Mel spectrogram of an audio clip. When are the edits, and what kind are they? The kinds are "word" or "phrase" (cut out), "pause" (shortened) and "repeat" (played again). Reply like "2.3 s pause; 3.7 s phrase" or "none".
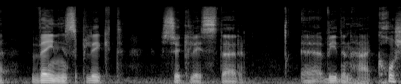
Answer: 1.5 s word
